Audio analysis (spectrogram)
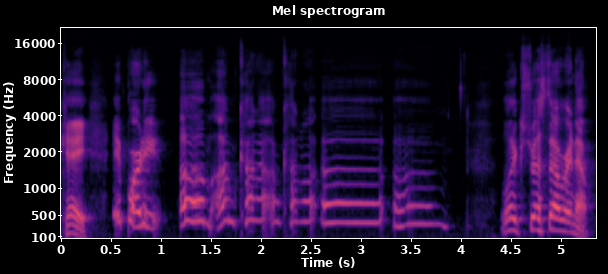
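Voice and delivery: very high squeaky voice, then slow; silly high voice. Retold or imitated. DM telling her party she is stressed, in a squeaky voice. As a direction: squeak it out like a nervous cartoon kid. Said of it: "I don't know why I did that voice for you".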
